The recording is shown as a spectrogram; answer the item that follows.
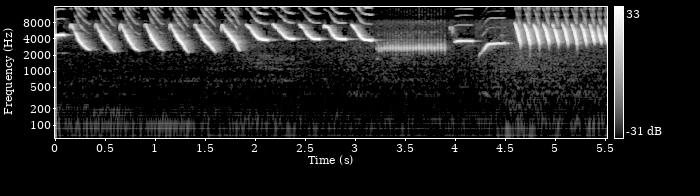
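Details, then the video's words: Canary training song with a run of falling whistled sweeps, a short low buzzy trill, a rising slur, then a quick high rattling trill; quiet room background. "Canary's training song"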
